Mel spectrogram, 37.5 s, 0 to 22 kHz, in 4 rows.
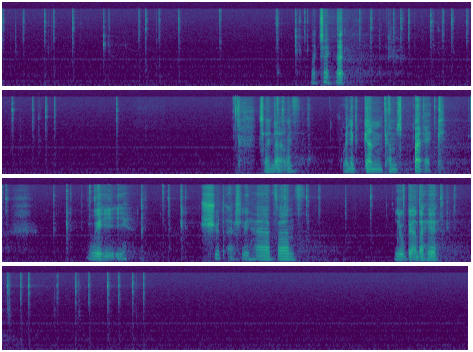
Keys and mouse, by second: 2.0 KP_Decimal, 4.3-5.2 middle drag, 5.8 a, 16.4 g, 19.6 middle drag, 20.0 a, 21.5 g, 22.3 a, 25.5 middle click, 25.8 a, 27.1 middle click, 29.3 middle click, 31.1 middle drag.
